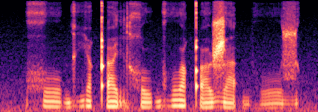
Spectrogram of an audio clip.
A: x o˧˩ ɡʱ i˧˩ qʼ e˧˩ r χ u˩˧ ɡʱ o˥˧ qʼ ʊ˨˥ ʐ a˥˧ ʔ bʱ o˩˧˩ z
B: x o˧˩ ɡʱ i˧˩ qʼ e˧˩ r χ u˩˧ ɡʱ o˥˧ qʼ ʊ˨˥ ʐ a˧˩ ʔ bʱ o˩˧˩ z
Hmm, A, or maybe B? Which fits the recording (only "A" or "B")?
B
